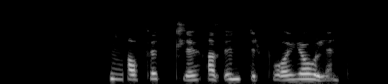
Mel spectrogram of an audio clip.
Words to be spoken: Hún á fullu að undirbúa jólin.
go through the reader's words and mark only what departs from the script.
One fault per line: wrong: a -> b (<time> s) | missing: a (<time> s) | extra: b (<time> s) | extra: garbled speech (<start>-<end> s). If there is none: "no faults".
no faults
